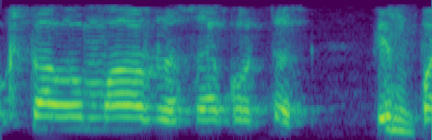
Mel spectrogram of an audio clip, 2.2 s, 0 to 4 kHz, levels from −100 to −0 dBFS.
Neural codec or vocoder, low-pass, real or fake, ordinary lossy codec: codec, 16 kHz, 16 kbps, FreqCodec, larger model; 3.6 kHz; fake; MP3, 32 kbps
